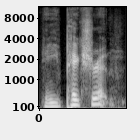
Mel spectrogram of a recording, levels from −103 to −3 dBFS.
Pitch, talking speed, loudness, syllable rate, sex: 145 Hz, 275 wpm, -19 LUFS, 8.6 syllables/s, male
